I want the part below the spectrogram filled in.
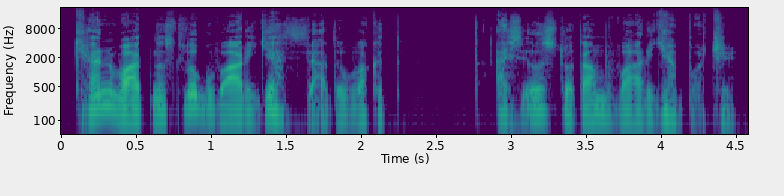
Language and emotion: Kashmiri, sad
